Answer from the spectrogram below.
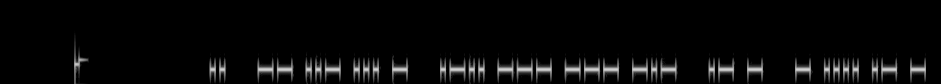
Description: Morse code, heard as a keyed tone, about 25 wpm, 700 Hz. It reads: I MUST LOOK AT THAT
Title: Sentences from Top 1000 Words - Review Part 2 - 25wpm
